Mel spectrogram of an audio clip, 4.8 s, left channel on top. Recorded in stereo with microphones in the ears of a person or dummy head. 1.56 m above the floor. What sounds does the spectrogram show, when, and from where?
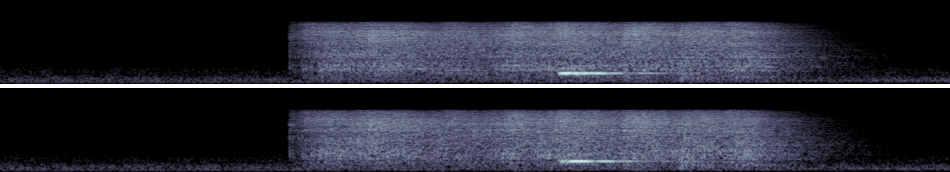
1.4 s crumpling: 10° right (ahead or behind), 0.6 m
2.8 s a cowbell: 15° left (ahead or behind), 1.3 m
